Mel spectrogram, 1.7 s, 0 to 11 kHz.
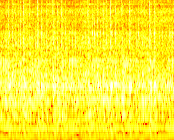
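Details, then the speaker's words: Nova B5R Evo nitro engine in a buggy, being run in (tank four), exhaust pipe fitted so mechanical and combustion noise dominate: steady high-pitched buzz with even internal rattle, no missing or knocking; normal running. "that's just the mechanic of the engine you know you're hearing the combustion you're hearing everything and not the exhaust"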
